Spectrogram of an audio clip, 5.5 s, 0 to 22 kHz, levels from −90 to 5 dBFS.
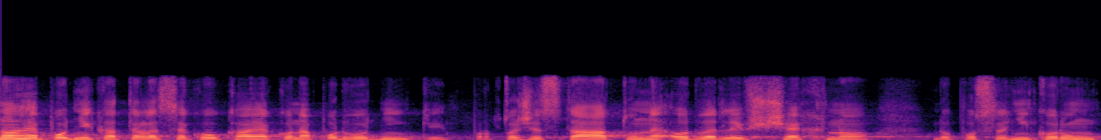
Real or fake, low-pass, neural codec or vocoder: real; 9.9 kHz; none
